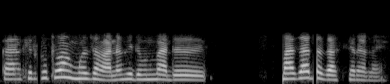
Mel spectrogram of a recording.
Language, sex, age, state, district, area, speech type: Bodo, female, 18-30, Assam, Baksa, rural, conversation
